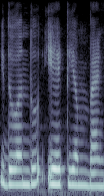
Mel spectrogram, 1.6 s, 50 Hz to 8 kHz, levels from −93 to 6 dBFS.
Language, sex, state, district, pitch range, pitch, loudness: Kannada, female, Karnataka, Dakshina Kannada, 215-230 Hz, 225 Hz, -15 LUFS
